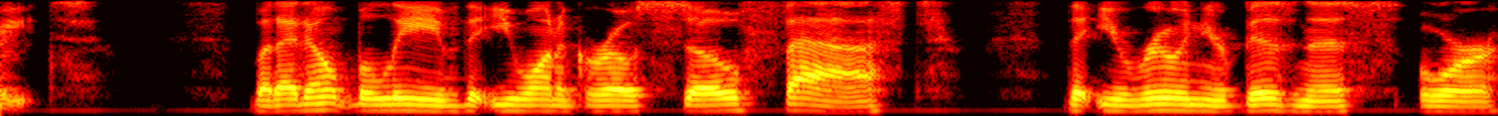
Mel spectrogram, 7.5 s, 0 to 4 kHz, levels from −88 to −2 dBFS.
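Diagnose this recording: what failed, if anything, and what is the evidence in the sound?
Listening closely to the speech, nothing stood out as a failure at any stage of the recording chain.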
